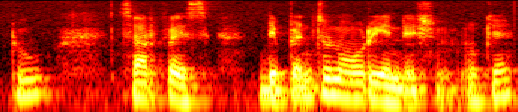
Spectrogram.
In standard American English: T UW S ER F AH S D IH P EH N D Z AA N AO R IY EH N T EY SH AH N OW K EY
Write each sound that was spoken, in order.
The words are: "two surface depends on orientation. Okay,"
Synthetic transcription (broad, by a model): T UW S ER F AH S D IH P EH N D S AA N AO R IY EH N T EY SH AH N OW K EY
